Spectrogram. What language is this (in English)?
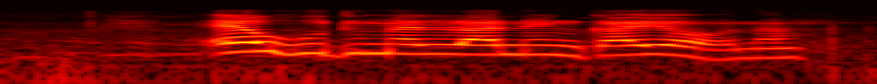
Southern Sotho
